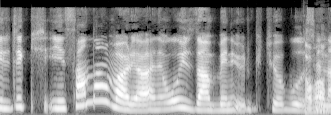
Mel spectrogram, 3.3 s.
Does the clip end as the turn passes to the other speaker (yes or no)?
yes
